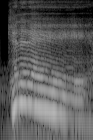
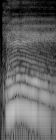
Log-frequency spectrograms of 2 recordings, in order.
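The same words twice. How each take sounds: First: Kennedy stretched very slow and held; slow, drawn-out Kennedy!; drawn-out name call. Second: Kennedy punched short and louder; quick, louder Kennedy!; sharp name shout. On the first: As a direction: announce Kennedy slowly like a ring announcer. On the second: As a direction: bark Kennedy out at the crowd. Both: Retold or imitated. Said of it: "he goes".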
